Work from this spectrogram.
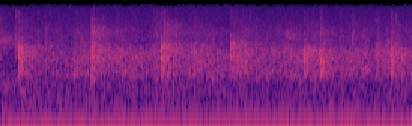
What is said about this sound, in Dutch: Zullen we eens even een applaus geven?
